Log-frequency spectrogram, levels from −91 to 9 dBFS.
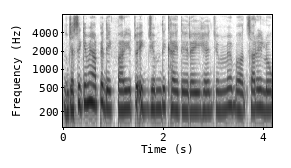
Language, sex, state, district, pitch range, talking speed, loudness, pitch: Hindi, female, Uttar Pradesh, Hamirpur, 215-235 Hz, 315 wpm, -14 LUFS, 225 Hz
